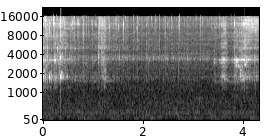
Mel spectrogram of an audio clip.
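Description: Masala-coated boiled eggs shallow-frying in a little oil in a stainless steel pan: the oil sizzles and crackles, louder at the start and again about four seconds in, with clicks of a metal spoon against the pan as the eggs are turned.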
